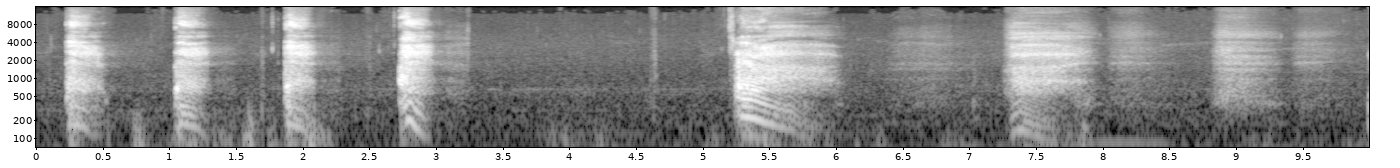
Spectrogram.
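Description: A man's short, forceful exhales, about one a second, as he strains through resistance-band reps, then a longer, louder voiced exhale falling in pitch about five seconds in, and two weaker breaths after it.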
